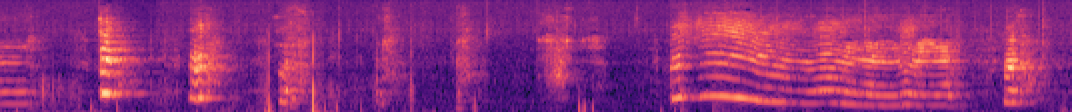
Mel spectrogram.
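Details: An Irish Setter kept as a pet whines hard after scattered short yips and clatter; the main whine is a drawn-out, quavering tone that slides slowly downward for about two seconds.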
